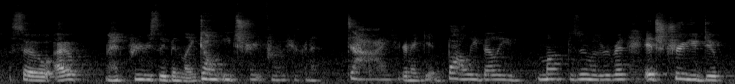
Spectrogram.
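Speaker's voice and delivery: usual speaking voice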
